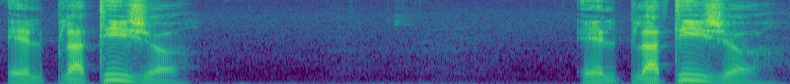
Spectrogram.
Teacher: You may hear the double L pronounced in areas like Argentina as a zh sound.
